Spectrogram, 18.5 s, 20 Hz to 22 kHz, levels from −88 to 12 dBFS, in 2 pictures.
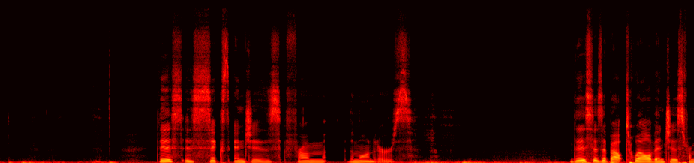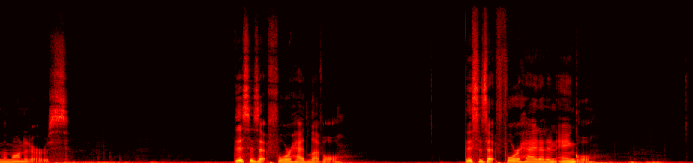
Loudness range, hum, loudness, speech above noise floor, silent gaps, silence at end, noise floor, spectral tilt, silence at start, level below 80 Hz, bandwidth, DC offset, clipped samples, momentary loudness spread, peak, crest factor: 8 LU; none; -32 LUFS; 28 dB; none; 0 s; -58 dBFS; -5.5 dB/octave; 0.1 s; -42 dBFS; over 20 kHz; under 0.1%; under 0.1%; 21 LU; -12 dBFS; 22 dB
